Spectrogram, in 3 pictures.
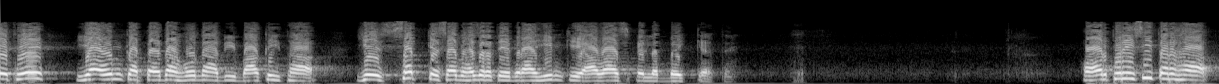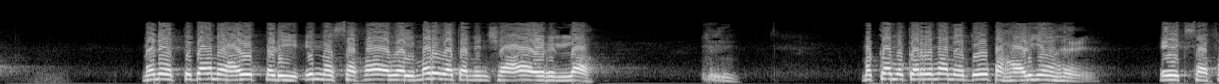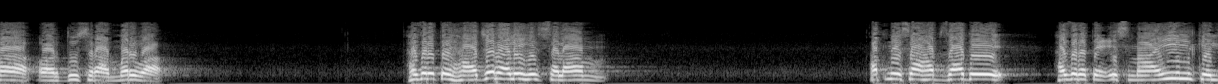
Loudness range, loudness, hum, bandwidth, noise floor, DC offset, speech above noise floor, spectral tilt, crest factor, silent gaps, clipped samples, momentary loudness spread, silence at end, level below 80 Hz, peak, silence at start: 8 LU; -7 LUFS; none; 8 kHz; -54 dBFS; under 0.1%; 47 dB; -5.5 dB/octave; 8 dB; none; under 0.1%; 9 LU; 0 s; -46 dBFS; 0 dBFS; 0 s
